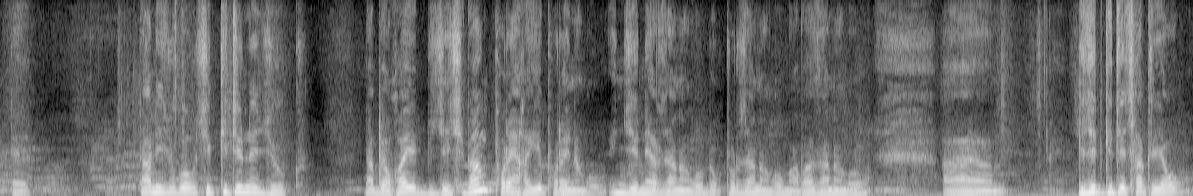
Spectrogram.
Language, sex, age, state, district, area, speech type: Bodo, male, 60+, Assam, Chirang, rural, spontaneous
